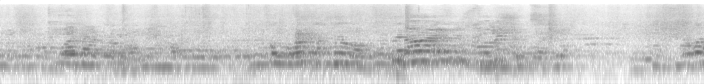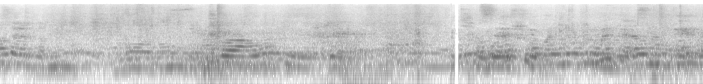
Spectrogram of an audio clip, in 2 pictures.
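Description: Several women talk with one another nearby.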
